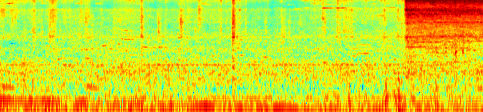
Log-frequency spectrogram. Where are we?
on a bus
